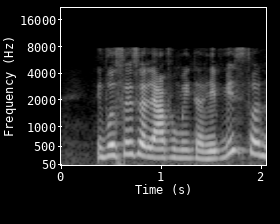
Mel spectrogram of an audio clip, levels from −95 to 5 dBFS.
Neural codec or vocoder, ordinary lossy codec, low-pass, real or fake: codec, 16 kHz, 2 kbps, FunCodec, trained on LibriTTS, 25 frames a second; none; none; fake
